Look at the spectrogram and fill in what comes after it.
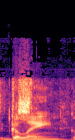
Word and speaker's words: Ghislaine: Or, you know, they were talking about solar storms and all that stuff coming the week of this this amazing trial, this Glacine. I keep on saying her name wrong. It's Ghislaine. Ghislaine Maxwell.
